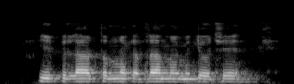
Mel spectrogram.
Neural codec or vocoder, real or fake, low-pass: codec, 16 kHz, 4.8 kbps, FACodec; fake; 7.2 kHz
